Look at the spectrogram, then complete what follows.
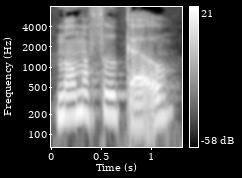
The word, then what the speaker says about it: Momofuku: Momofuku.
